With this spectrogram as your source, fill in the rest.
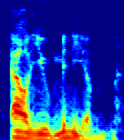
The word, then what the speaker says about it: aluminium: cans and other containers north americans pronounce it aluminum elsewhere they say aluminium aluminum is separated from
